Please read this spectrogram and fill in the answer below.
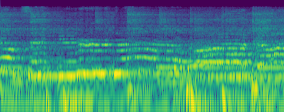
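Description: A live pop-rock band playing, with a woman singing a slow melody in long held notes that glide between pitches, over bass guitar and drums.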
